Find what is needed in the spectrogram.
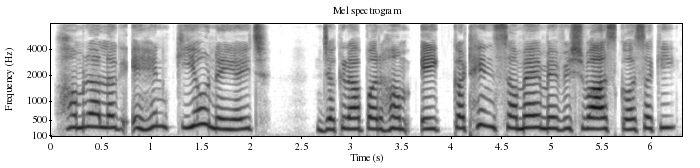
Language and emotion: Maithili, sad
